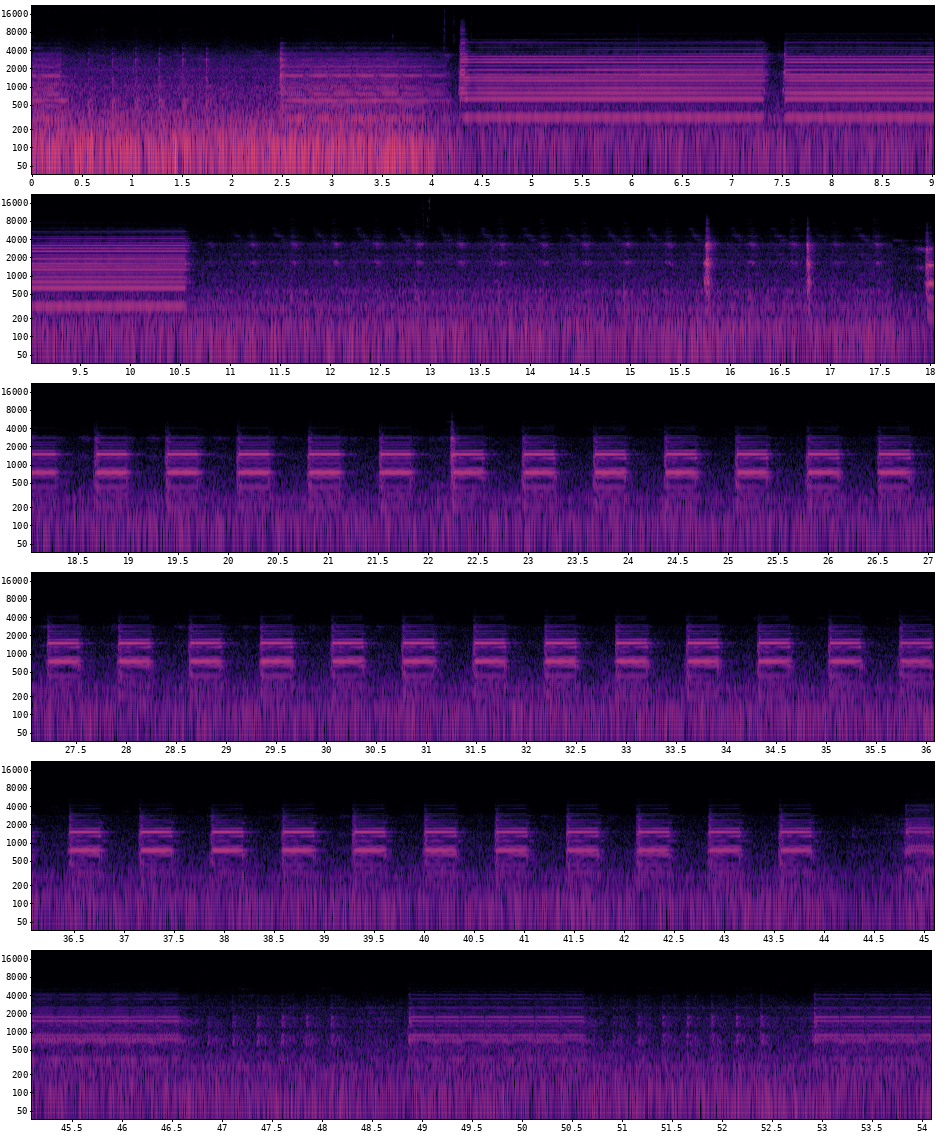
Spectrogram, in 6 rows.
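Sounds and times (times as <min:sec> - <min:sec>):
mri scanner hum: 0:44.8 - 0:54.0.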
